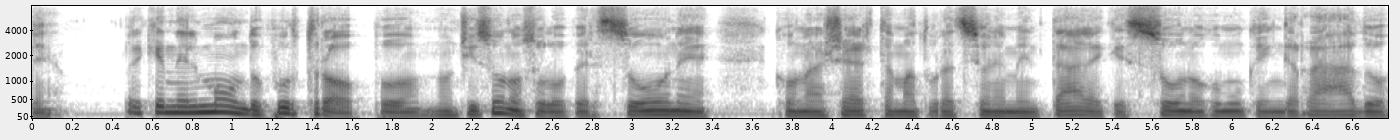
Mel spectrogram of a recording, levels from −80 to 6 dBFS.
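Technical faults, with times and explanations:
4.65–4.71 s and 5.53–5.61 s, microphone overload: the loudest syllables after "persone con una certa" and after "mentale che" turn harsh and crackly, most likely because input gain pushed peaks about 2 dB and then about 4 dB past the converter's limit, flattening their tops. The second burst is rougher, with more of the waveform clipped. Unlike the call codec's steady dullness above 8 kHz, which fits G.722 at 64 kbps, this distortion appears only on the peaks.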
